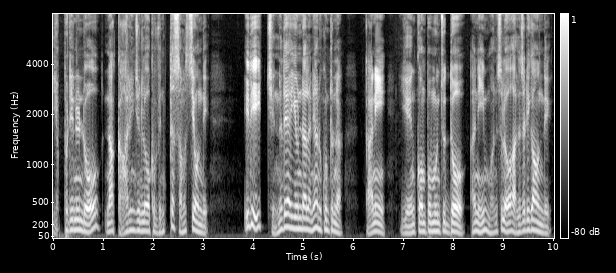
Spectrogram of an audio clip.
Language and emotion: Telugu, fearful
